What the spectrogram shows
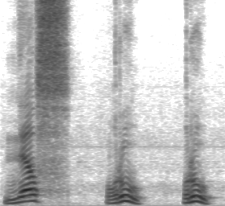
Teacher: the sad and the ra are heavy, but the noon at the beginning is not heavy. So don't say ma, nos.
